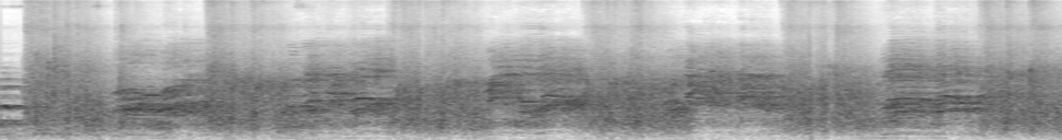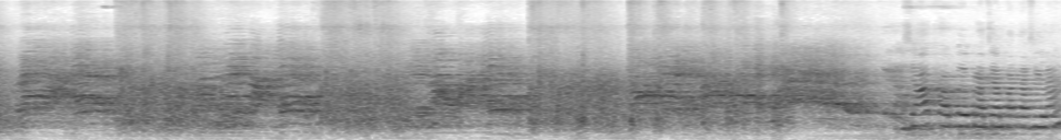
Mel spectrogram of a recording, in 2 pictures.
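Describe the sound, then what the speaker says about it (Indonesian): Children in a school assembly chant and clap in unison, loud and rhythmic, their voices and claps forming a continuous group sound with regular beats throughout. "Coba anak-anak sekali tepuk ajaran mantap."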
